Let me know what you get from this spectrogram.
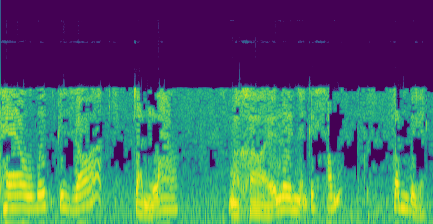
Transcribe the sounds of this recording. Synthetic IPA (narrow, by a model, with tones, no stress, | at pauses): t̪ʰɛ˧wvəː˨˦jkaː˨˦jzɔ˨˦ | t͡ɕə˨˩nlaː˧w | maː˨˩xəː˨˧˩jə˨˦le˧nɲɨ̰˧˥ŋkaː˨˦jsa˨˦wŋ͡m | sə˧nɓi˨˩ət̚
